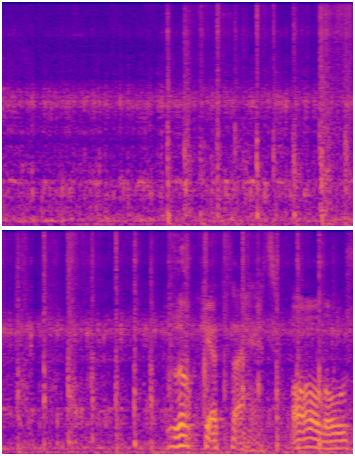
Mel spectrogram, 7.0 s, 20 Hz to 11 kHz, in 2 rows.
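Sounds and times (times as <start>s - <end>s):
pack mule hooves clip-clopping at walking pace: 0.0s - 7.0s
speech: 5.2s - 7.0s.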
